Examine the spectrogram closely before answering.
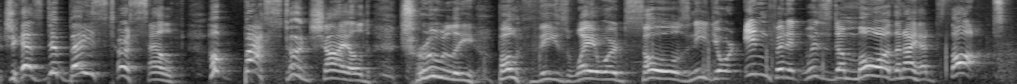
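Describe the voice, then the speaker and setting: Fiery evangelical preacher, high-pitched, slow sermonizing, pompous, theatrical, 1950s radio melodrama. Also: male voice, animated. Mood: scandalized. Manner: pompous, theatrical, scripture-quoting delivery.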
